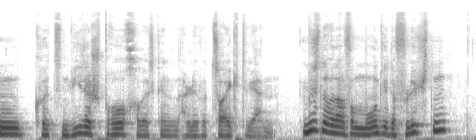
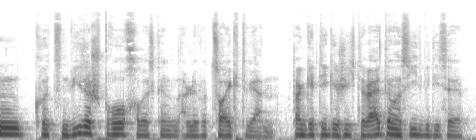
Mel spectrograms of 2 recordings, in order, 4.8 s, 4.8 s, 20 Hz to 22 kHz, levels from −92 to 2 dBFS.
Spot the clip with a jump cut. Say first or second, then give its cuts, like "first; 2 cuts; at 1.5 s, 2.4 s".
first; 1 cut; at 2.9 s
